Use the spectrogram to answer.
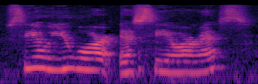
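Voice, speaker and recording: A woman's voice: sits high, steady tone, moderate pace, a little hiss or hum. A middle-aged woman, very drunk, reading a Christmas storybook poem aloud, stumbling over words and breaking off into irreverent asides. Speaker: mother reading a Christmas poem to her family.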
